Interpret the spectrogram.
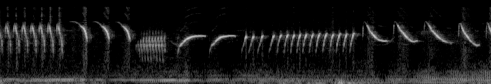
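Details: Canary singing a song used to get other canaries to sing along, opening with a rapid trill, then descending whistled sweeps, a short buzzy rasp, rising slurred notes, another quick roll and more downward swoops, high and clear above a low background hum.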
